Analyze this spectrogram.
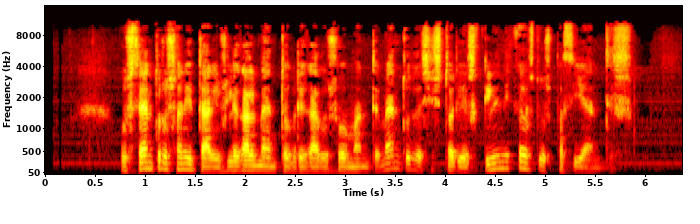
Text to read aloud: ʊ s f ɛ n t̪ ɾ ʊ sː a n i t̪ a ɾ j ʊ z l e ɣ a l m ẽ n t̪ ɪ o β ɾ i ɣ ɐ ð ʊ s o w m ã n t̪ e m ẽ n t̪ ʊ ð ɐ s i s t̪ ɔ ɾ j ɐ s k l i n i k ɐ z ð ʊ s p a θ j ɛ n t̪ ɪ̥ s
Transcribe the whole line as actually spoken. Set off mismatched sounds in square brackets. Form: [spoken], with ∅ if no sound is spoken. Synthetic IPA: ʊ s [θ] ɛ n t̪ ɾ ʊ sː a n i t̪ a ɾ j ʊ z l e ɣ a l m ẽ n t̪ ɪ o β ɾ i ɣ [a] ð ʊ s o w m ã n t̪ e m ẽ n t̪ ʊ ð ɐ s i s t̪ ɔ ɾ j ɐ s k l i n i k ɐ z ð ʊ s p a θ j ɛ n t̪ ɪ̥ s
